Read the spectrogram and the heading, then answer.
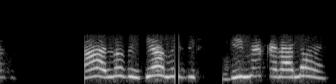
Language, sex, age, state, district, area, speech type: Hindi, female, 18-30, Uttar Pradesh, Ghazipur, rural, conversation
